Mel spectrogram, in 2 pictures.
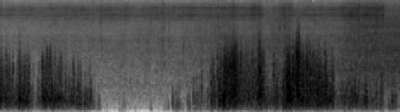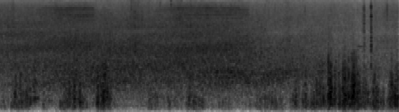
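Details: Gusty wind buffets the microphone in repeated surges, broken by a short quiet stretch near the start.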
